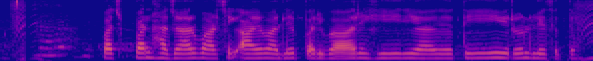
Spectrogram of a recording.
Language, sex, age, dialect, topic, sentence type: Hindi, female, 18-24, Awadhi Bundeli, banking, statement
